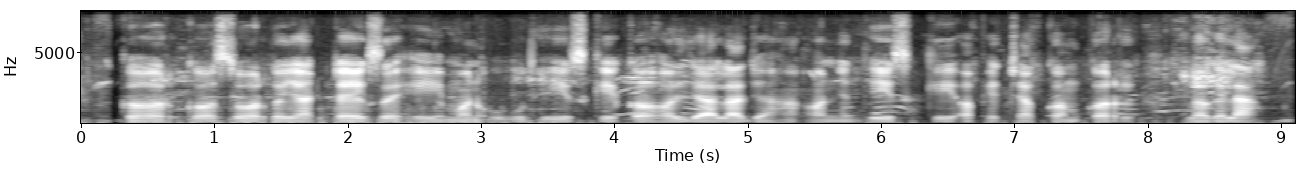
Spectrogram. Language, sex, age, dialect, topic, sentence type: Bhojpuri, male, 18-24, Western, banking, statement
